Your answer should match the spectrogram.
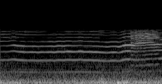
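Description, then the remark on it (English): A black cat with bright green eyes hisses on a porch with a tense, drawn-out yowling tone, one continuous sound lasting under two seconds with no one talking. “It stopped and hissed just long enough for them to see it was a cat, black as midnight, with bright green eyes.”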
